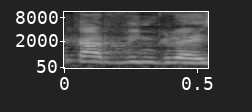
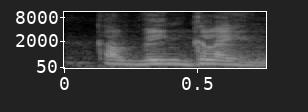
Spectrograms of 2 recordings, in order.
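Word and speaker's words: Calvin Klein: umiliato dicendomi Ahah ignorante non si dice carvin Grey si dice Calvin Clin Calvin Calvin donna donna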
